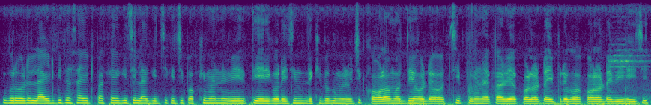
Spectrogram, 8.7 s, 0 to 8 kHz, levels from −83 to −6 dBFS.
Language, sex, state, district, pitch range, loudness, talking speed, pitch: Odia, male, Odisha, Khordha, 150-170 Hz, -14 LUFS, 200 wpm, 160 Hz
